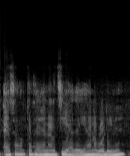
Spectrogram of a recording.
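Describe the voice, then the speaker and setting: A man's voice: mid-range voice, steady tone, moderate pace. A man in a casual, intimate phone conversation with his partner, often checking for agreement as he talks. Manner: often ends remarks seeking agreement. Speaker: partner in a private couple's phone call. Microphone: phone call. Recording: noisy, dull lo-fi phone call recording.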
